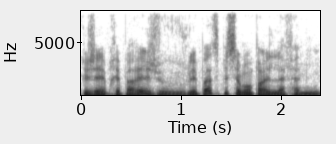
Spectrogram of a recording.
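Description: A man's voice, fairly high-pitched, somewhat breathy, with a dark, mellow tone and ordinary pitch variation. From Beauvais, northern France. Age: 30s. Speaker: podcast host. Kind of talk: casual chat. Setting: outdoors. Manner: animated.

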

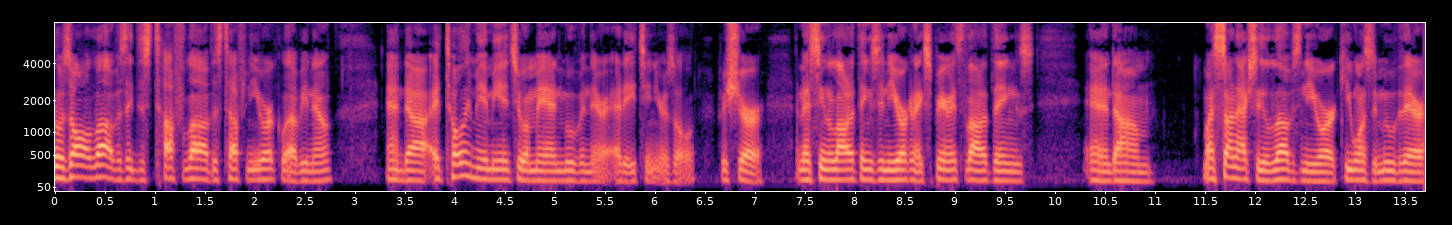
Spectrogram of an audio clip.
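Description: A man with an American accent talks at a very fast pace and a medium pitch. His intonation is monotone and flat, in a dry, close sound with no echo. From US Northeast. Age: 40s. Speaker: musician. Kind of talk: interview. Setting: studio.

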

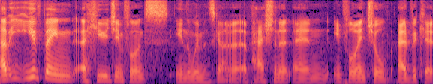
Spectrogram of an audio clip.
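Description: An Australian man with a medium-pitched voice speaks at a moderate pace, barely pausing and varying his pitch in the usual way. His tone is bright and sharp, his loudness swings widely, and the recording is very clean with a silent background. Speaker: TV host and podcast interviewer. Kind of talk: interview conversation; scripted outro.

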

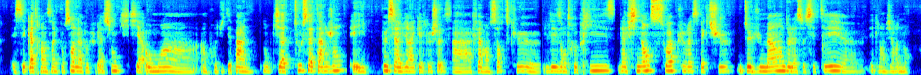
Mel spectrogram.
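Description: A woman at a medium pitch speaks in a monotone, flat way with hardly any pauses. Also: moderate pace. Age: 20s. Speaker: socially responsible investment analyst. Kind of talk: testimony.

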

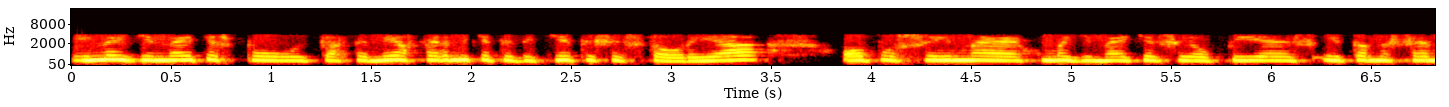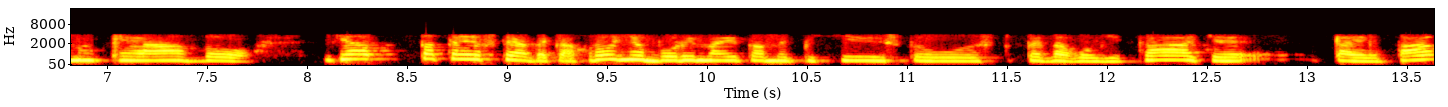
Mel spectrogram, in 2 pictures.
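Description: A woman speaks at a fairly slow pace. Her pitch is high and her intonation fairly even. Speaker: nonprofit executive director. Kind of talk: interview.

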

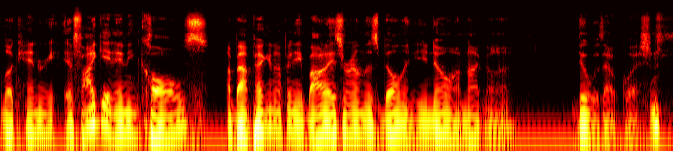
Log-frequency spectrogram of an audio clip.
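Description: Very wide pitch swings mark this man's very deep, low voice, which carries vocal fry at a fairly quick pace. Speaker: voice actor playing radio co-host and characters. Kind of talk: scripted comedy sketch, pitchman-style ad read. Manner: over-the-top, gushing salesman patter, absurd and animated.

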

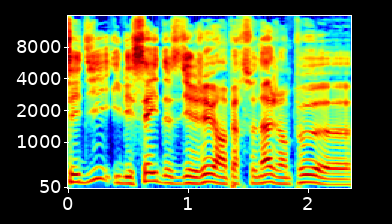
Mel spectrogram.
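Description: Speaking at a fairly quick pace, a man with a dark, mellow tone and fairly high pitch shows ordinary pitch variation, in a very clean recording with a silent background and a dry, close sound with no echo. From French mountain region. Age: 30s. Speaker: comedian and writer. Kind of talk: casual chat.

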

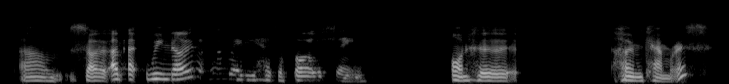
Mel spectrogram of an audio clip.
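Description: With an Australian accent, a woman speaks with ordinary pitch variation. Her speech has long, frequent pauses. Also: medium pitch for a woman, fairly slow pace. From Sydney, Australia. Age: 50s. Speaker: podcast guest sharing paranormal experiences. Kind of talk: casual interview storytelling.

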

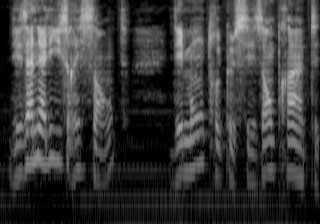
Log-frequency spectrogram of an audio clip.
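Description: Over music in the background, a man speaks in a solemn, dramatic tone at a medium pitch. His pace is very slow, with ordinary pitch variation. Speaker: true crime narrator and author. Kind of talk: scripted narration. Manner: solemn, dramatic, measured storytelling tone.

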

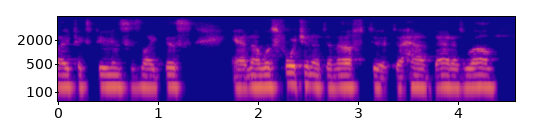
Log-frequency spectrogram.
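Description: A somewhat breathy man's voice at a moderate pace, flat and monotone, in a French Canadian accent. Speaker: retired air force general. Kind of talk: interview.

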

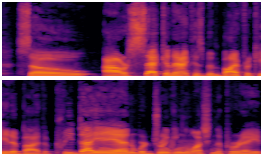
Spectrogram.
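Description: Barely pausing, a man with an American accent uses a fairly high pitch, a bright, sharp tone and lively intonation. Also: moderate pace. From US South, Alabama. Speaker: comedian. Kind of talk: casual chat. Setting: studio.

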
